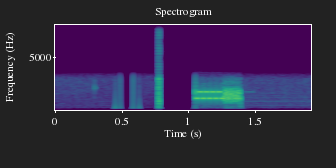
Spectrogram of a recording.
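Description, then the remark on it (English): Radio dispatch tones: three or four quick electronic blips, then a loud, steady tone holding two pitches for about a third of a second, followed by a faint hum of radio static. “You all set on tones?”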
